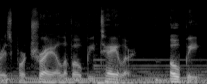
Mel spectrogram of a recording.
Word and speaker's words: Opie: Opie, my character, rhymes with Dopey.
